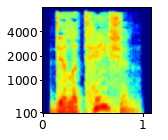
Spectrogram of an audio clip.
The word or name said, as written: dilatation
